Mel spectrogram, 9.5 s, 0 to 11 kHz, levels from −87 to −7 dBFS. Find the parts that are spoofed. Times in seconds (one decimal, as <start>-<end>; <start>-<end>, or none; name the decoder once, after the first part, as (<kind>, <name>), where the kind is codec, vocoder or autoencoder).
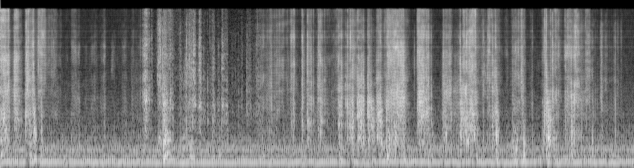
0.0-2.1 (vocoder, Vocos); 3.9-9.5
